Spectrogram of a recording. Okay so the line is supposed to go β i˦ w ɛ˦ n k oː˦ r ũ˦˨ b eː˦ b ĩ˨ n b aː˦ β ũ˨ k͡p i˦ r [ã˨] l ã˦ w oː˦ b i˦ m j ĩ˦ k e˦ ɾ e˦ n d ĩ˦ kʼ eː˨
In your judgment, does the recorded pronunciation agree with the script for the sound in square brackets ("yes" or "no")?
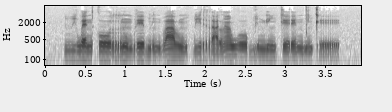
no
